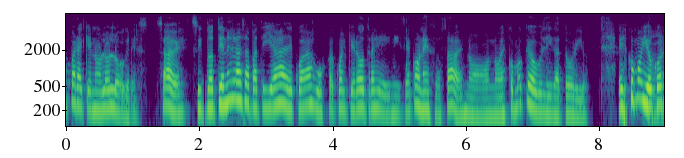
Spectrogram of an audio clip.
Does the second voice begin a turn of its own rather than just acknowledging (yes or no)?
no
